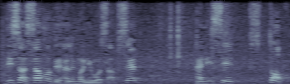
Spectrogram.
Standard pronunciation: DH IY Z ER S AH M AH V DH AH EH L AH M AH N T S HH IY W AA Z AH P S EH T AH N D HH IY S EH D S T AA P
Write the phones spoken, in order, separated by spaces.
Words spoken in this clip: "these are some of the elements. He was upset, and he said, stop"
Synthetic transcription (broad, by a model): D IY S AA S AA M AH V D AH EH L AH M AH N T HH IY W AA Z AH P S EH T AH N HH IY S EH D S T AA P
